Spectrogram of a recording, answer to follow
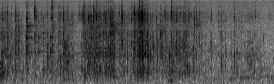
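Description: Clear plastic zip-top bags holding GoPro accessories crinkling as they are picked up and shuffled in a carrying case, a busy crackle that eases off near the end.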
